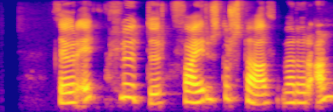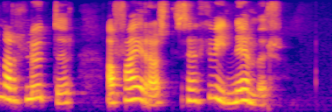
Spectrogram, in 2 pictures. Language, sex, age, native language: Icelandic, female, 40-49, Icelandic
